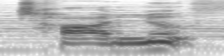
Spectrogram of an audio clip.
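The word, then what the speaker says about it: Tarnów: of tor now and i'm actually believe that it's pronounced tarnoof i'm a bit intimidated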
